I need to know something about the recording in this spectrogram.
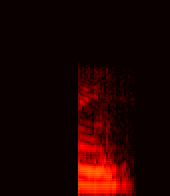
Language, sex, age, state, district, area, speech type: Santali, female, 18-30, Jharkhand, Pakur, rural, conversation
